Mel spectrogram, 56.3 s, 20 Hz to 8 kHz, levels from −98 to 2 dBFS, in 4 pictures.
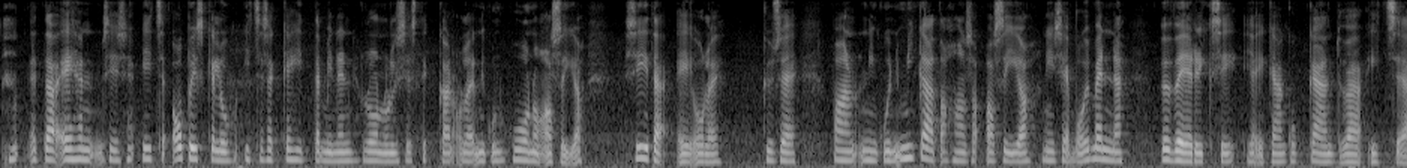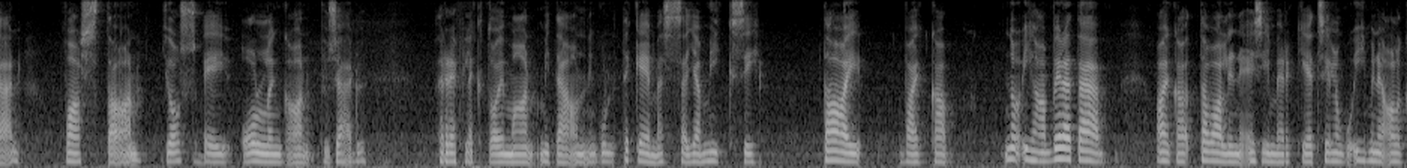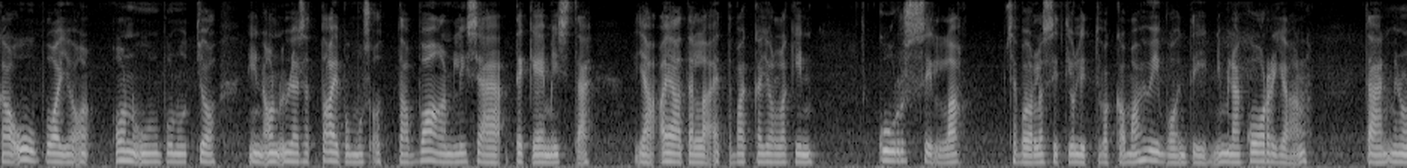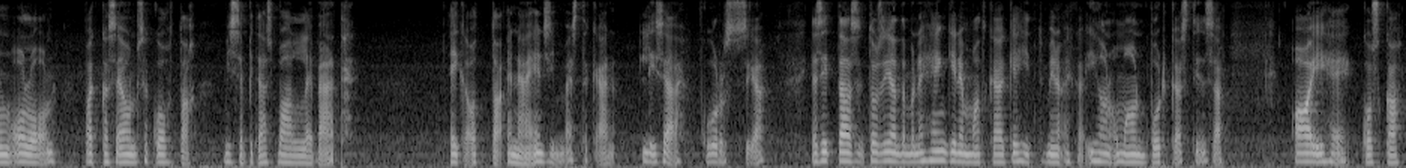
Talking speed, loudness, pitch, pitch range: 130 wpm, -34 LUFS, 145 Hz, 135-155 Hz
